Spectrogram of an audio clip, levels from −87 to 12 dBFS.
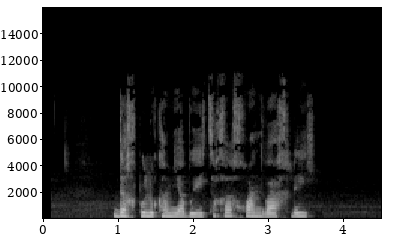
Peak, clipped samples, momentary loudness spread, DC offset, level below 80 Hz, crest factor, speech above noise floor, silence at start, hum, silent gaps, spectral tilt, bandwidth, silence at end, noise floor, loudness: -4 dBFS; under 0.1%; 7 LU; under 0.1%; -70 dBFS; 20 dB; 45 dB; 0.95 s; none; none; -5.5 dB/octave; 11 kHz; 1 s; -66 dBFS; -22 LUFS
